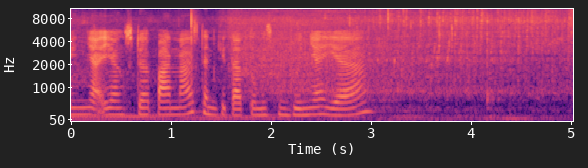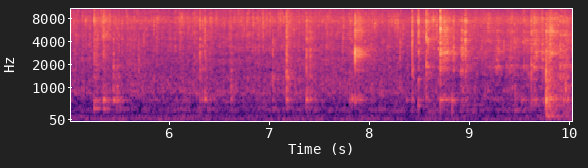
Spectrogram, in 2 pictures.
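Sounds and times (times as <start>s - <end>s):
spice paste sizzling in oil: 1.5s - 10.0s
oil popping and spattering: 3.1s - 10.0s.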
